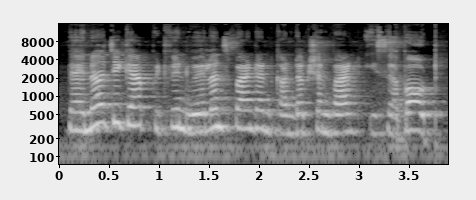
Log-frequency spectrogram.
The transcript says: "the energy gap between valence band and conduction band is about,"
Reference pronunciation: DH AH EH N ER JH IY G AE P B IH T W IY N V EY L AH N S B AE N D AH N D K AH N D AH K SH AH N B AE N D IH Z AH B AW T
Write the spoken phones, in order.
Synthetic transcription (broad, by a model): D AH EH N ER JH IY G AE P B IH T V IY N V EY L AH N S B AE N D AH N D K AH N D AH K SH AH N B AE N D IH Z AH B AW T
